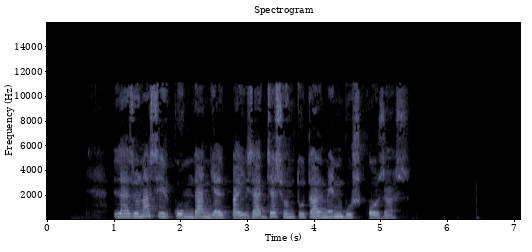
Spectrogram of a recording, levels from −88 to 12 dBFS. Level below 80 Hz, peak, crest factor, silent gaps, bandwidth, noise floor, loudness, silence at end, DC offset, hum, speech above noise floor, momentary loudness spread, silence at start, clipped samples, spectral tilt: -80 dBFS; -18 dBFS; 18 dB; none; 11.5 kHz; under -90 dBFS; -34 LUFS; 1.7 s; under 0.1%; none; over 56 dB; 6 LU; 0.75 s; under 0.1%; -3 dB/octave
